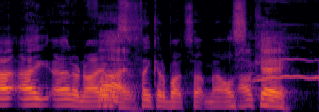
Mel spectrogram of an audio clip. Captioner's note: laughing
